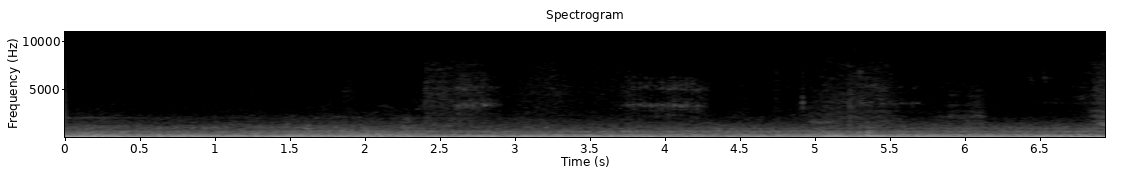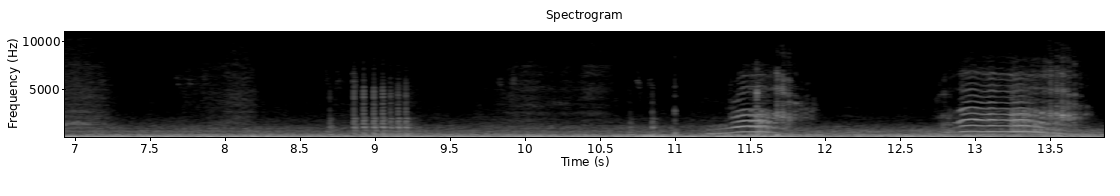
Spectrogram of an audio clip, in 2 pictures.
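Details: Anko, an orange-and-white stray, friendly and clingy beside a lake in the evening sunset in Japan; after rustling and soft low sounds come two clear meows close together near the end, over continuous low background noise.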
